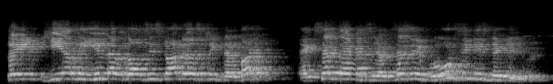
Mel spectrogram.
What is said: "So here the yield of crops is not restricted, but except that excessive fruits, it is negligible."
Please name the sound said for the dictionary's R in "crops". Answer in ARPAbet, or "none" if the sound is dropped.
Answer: none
